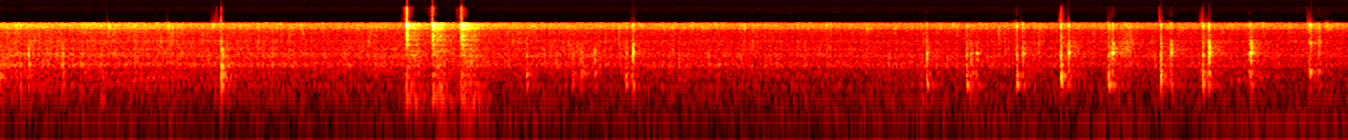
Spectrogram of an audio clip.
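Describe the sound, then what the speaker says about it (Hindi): Finely chopped onions go into a hot frying pan and get stirred, a bed of sizzling under repeated spoon scrapes and taps against the pan that come in quick bursts. "तो हम इसमें डायरेक्ट प्याज डाल देंगे"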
